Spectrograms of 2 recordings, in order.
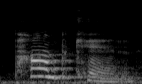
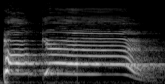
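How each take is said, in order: First: It is said in a plain, normal voice. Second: It is said very loudly, almost shouted.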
